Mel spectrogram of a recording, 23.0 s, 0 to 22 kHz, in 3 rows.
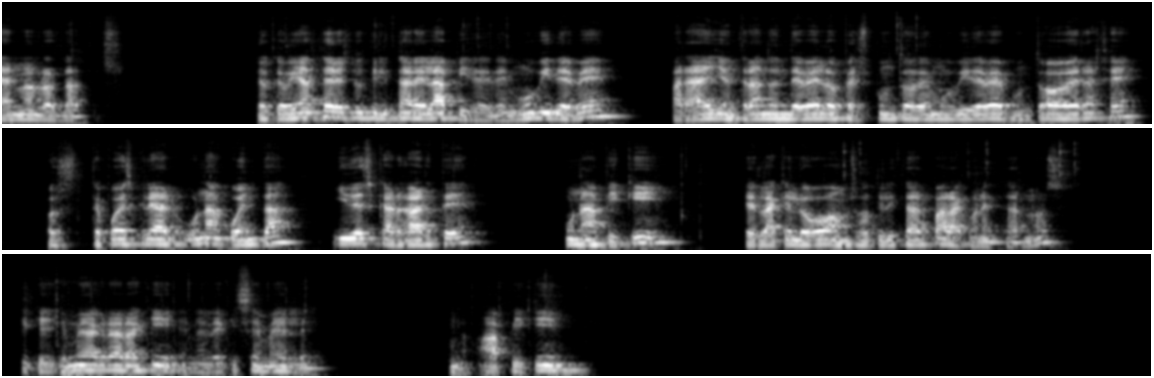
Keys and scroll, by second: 15.7 super+n.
